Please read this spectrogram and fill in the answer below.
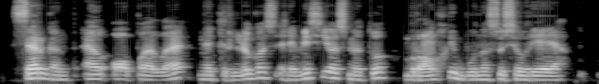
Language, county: Lithuanian, Šiauliai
